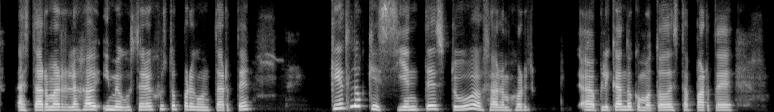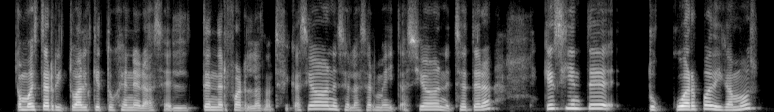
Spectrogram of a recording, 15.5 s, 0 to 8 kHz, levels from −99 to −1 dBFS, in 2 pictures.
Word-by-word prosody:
a - - +2
estar 195 +1 +4
más 200 0 +5
relajado 195 +4 +3
y 220 - -1
me 205 - +4
gustaría 195 +3 0
justo 240 +1 -4
preguntarte, 195 +2 -1 0.8
¿Qué 280 - +3
es 315 - -5
lo 455 0 +6
que 235 - +1
sientes 205 +5 -1
tú? 220 +6 +1
O 235 -6 +3
sea, - - 0
a - - 0
lo 185 - -1
mejor 190 +2 -4 0.5
aplicando 195 +1 +2
como 175 -2 -1
toda 185 0 +1
esta 190 0 -6
parte, 185 -1 0 0.6
como 195 +1 +4
este 210 +2 +4
ritual 185 -2 +1
que 195 - -2
tú 185 - -8
generas, 175 -2 -3
el 155 0 -7
tener 185 -1 0
fuera 185 -2 -2
las 155 +2 -6
notificaciones, 245 -3 -3
el 185 - -6
hacer 175 +1 -8
meditación, 210 +4 -3
etcétera. 200 +6 -2 0.5
¿Qué 270 - +3
siente 280 - +1 0.3
tu 205 - -5
cuerpo, 230 +3 +6
digamos, 225 +9 0
200 Hz, 175 wpm, -23 LUFS, 185-230 Hz, 0.8 s, lo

